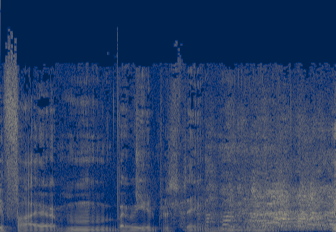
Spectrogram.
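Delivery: low, soft, amused musing at a fire; mock detached calm. Teacher mocking passive noticing of a house fire. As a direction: hum over it like a bored spectator. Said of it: "you don't say".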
